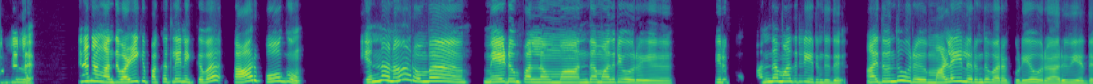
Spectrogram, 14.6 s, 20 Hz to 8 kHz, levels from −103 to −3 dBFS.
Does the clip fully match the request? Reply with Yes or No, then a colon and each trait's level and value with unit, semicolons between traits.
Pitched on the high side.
Yes: very high, 260 Hz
